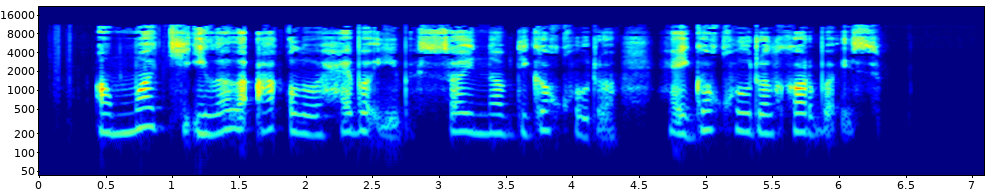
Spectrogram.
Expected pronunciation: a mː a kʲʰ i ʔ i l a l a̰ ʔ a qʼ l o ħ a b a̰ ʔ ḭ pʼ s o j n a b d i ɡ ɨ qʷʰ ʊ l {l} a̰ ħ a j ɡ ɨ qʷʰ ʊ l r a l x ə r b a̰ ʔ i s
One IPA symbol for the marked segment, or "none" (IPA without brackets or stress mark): r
